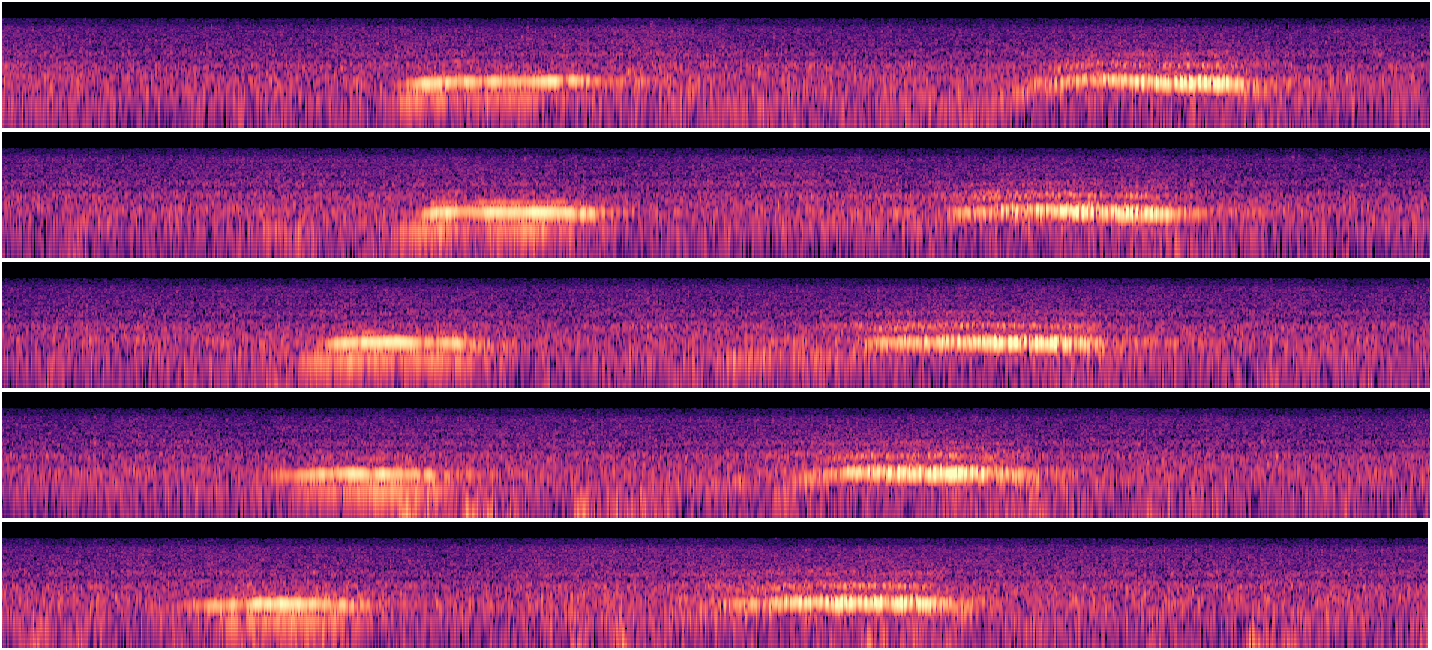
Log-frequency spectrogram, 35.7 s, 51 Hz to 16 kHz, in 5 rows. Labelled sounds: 5.3	5.7	humpback whale, 0.78 to 1.2 kHz
18.6	19.0	humpback whale, 0.78 to 1.0 kHz
25.5	26.4	humpback whale, 0.78 to 1.3 kHz
32.7	33.0	humpback whale, 0.78 to 1.0 kHz

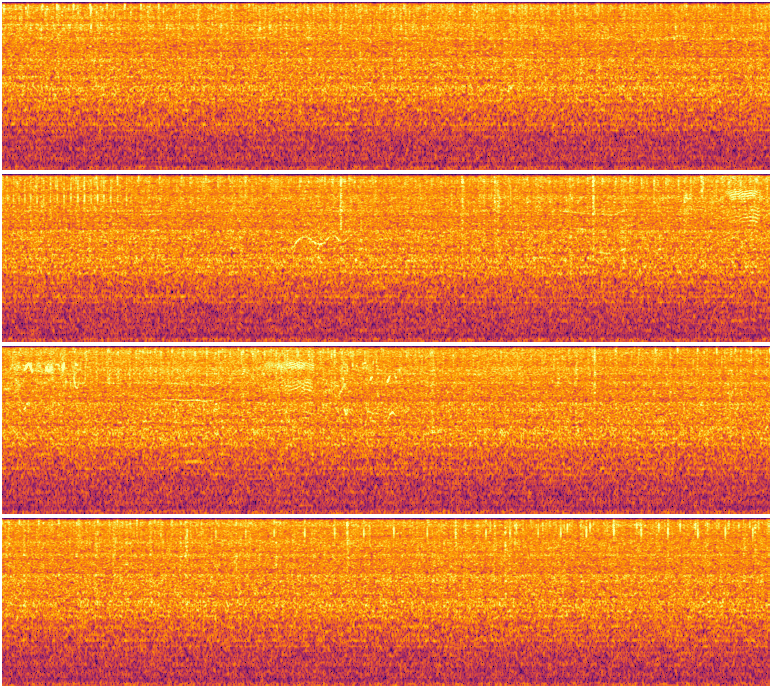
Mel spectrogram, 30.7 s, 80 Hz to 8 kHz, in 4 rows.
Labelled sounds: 17.0	17.5	killer whale, southern resident, 2.9 to 3.1 kHz

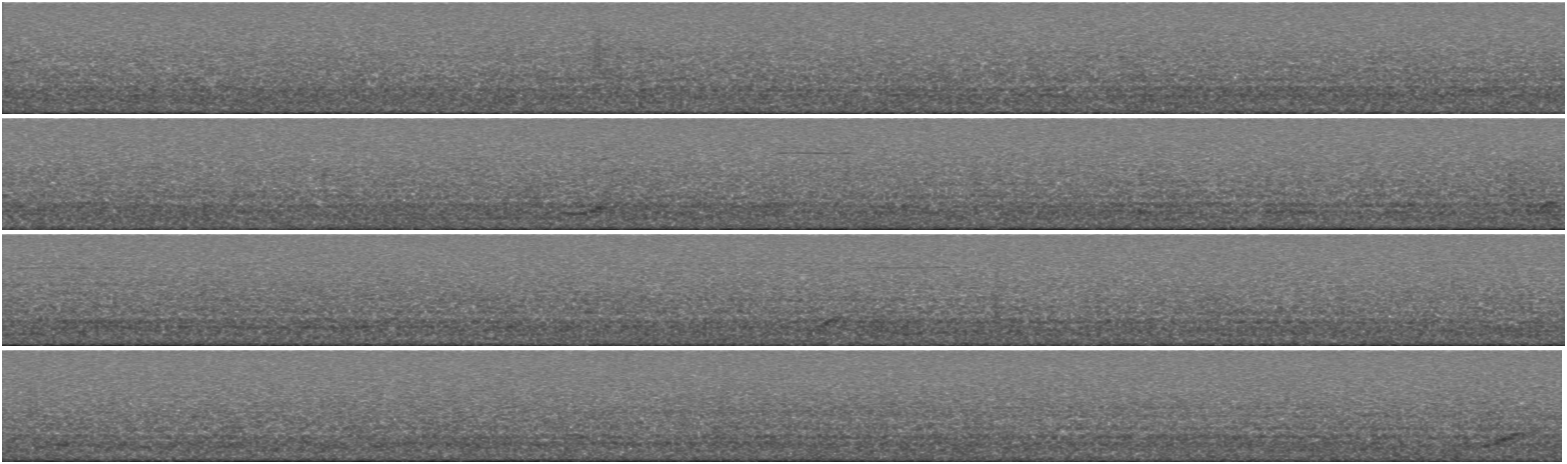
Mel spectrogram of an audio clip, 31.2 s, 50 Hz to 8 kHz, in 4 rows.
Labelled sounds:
11.7	12.0	humpback whale, 3.0 to 3.1 kHz
20.0	20.3	humpback whale, 3.1 to 3.2 kHz

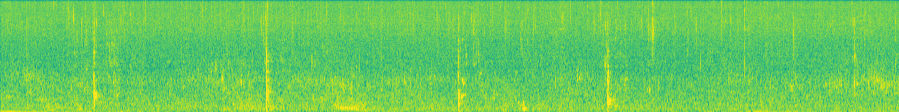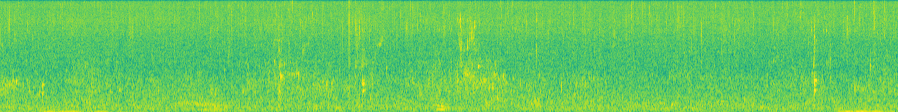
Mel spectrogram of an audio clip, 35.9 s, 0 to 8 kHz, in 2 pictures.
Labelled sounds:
17.4	17.6	water noise, 0.81 to 1.2 kHz
23.6	24.0	water noise, 0.84 to 1.2 kHz
27.2	27.5	water noise, 0.88 to 1.2 kHz

